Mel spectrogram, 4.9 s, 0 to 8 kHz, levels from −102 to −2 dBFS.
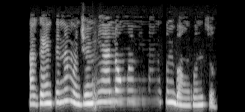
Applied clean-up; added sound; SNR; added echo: neural mask model DeepFilterNet 3.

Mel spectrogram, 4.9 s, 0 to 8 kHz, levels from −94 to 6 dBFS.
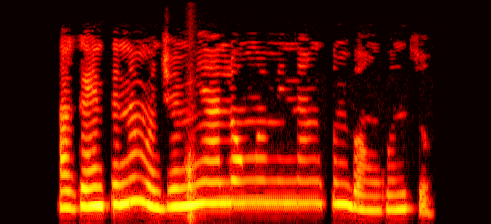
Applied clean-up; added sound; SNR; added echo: none; Whoosh, swoosh, swish; 10 dB; none.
